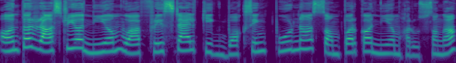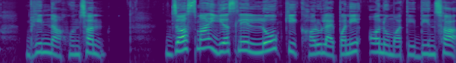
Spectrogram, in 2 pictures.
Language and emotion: Nepali, neutral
